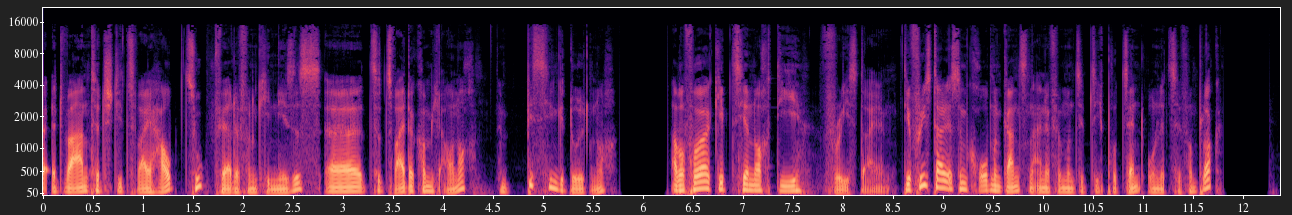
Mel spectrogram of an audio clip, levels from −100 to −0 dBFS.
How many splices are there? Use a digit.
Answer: 0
